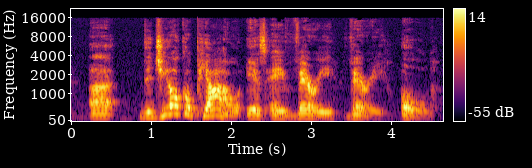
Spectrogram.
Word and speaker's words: Giuoco piano: Right now, let me start out with the Giuoco piano. I think that's how you pronounce it. I used to call it guaco, so I call it the guacamole opening.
